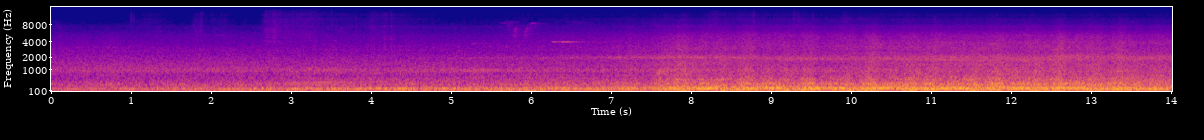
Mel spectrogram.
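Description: Jubilee line 1996 Stock Underground train approaching and running beneath, a steady rumble of wheels on rails that builds up from about halfway through and stays loud.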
